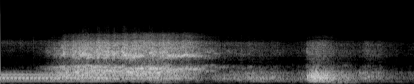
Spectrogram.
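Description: On a long stretch of road, a car is run off the road into a ditch: its tires skid loudly in a long screeching slide, followed by a heavy thump and rumble as it lurches to a stop, with no voices.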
